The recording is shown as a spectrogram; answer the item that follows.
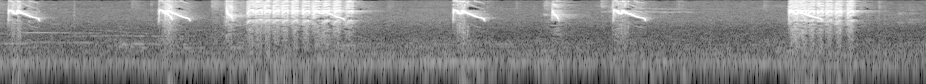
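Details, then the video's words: White-eyes in a busy lure recording meant to draw in wild birds. Thin, steeply falling whistled notes come about once a second, broken by a longer buzzy trill, over a low background hum. "Suara Pleci Ribut Sangat Ampuh Pikat Pleci Liar Dan Burung Kecil Lain nya"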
